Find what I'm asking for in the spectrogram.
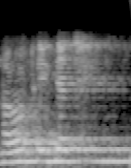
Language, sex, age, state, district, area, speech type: Odia, male, 45-60, Odisha, Balasore, rural, conversation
